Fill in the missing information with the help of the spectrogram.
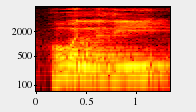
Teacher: واو کو لام سے ملا دیں گے اور دال نرمی سے پڑھیں گے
